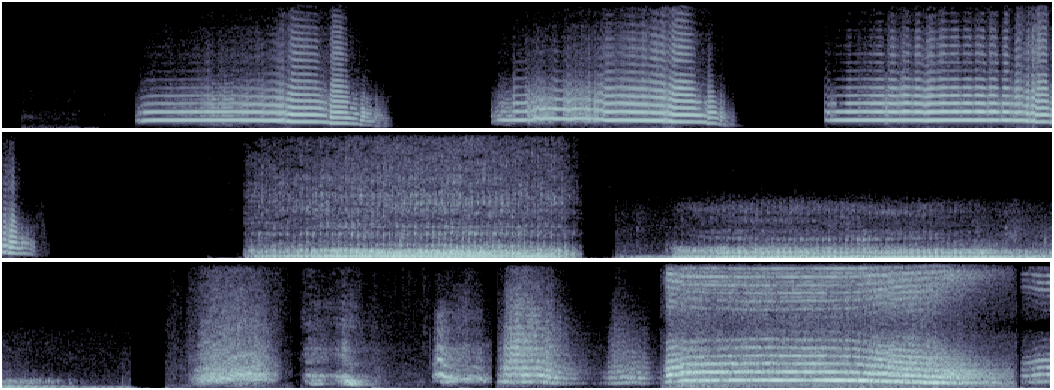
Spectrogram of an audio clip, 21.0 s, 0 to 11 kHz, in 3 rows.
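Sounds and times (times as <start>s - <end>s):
elephant low roars: 8.6s - 14.5s
elephant trumpeting: 15.3s - 20.9s.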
